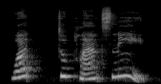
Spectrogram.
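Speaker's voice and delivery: What do plants need, pitched high with do stressed; high question. Shown as a demonstration. Teacher repeating the title to children, pitched high. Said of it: "As I read, you will see a box".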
